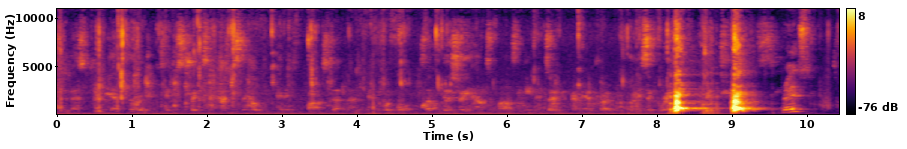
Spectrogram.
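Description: A dog barks in three sharp bursts near the end, loud and close, after a stretch of quiet household background with soft indistinct talk.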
